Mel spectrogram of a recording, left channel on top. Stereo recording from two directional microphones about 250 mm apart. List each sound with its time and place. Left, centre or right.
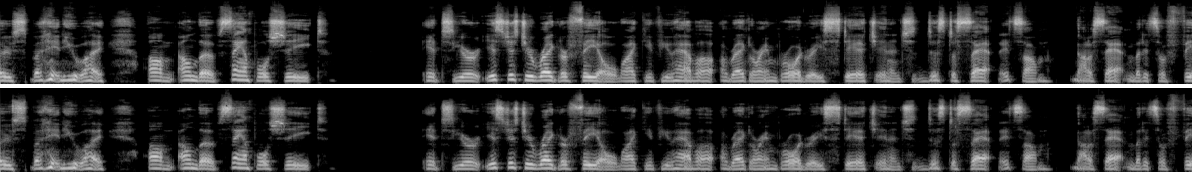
0.0 s speech: centre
